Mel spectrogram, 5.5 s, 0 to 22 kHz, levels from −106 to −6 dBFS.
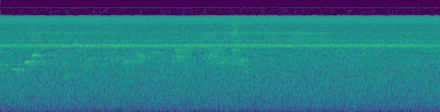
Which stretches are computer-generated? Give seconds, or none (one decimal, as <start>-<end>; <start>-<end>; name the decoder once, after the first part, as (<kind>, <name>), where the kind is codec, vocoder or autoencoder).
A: none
